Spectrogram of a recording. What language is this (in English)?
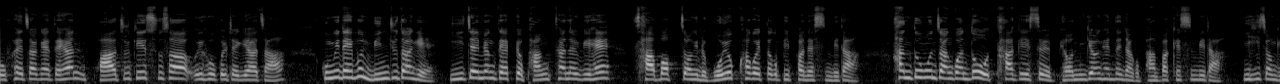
Korean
